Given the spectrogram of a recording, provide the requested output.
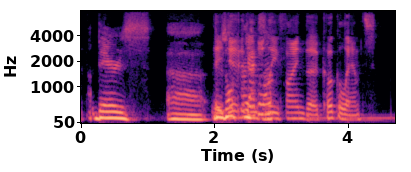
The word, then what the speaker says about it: coelacanth: Oh, there's did eventually find the coelacanths. I'm probably mispronouncing that. Coelacanth, right? Coelacanth. Yeah. I was like coelacanth, and then I was like, oh, it must be coelacanth.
